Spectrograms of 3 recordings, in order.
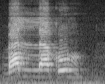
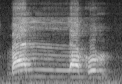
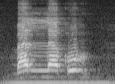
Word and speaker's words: بل لكم: انظر مثلا عندما تنطق كلمة الذي، فعندما تنطق بل لكم مثل هذه اللام تماما في النطق فتقول بل لكم. وهنا نسمع بعض الناس وهم يقرؤون كأنهم يغنون اللام فيقولون بل لكم، هذا خطأ، إنما هي لام مشددة تقول بل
